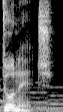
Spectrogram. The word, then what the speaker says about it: Dunwich: of trade like dunwich as for why the w is now silent well that's just because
